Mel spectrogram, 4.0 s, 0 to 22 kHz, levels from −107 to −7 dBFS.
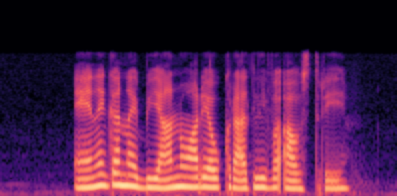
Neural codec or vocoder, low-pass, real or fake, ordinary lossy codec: none; 7.2 kHz; real; Opus, 64 kbps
